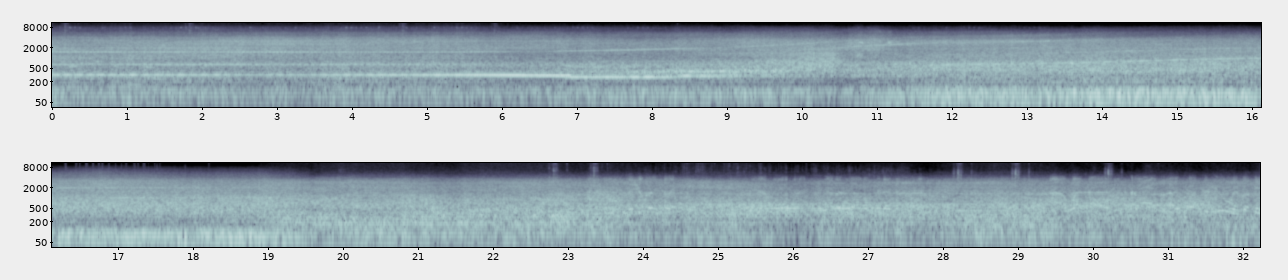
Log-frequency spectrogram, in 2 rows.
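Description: Twin jet engines of a United Boeing 777 spooling up on the takeoff roll: a steady whine that rises in pitch over several seconds from about seven seconds in, with a deep rumble building underneath, then settling at takeoff power.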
